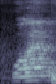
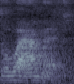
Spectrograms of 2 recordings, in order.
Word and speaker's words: Willamette: three Patricia green sellers 2008 Pinot Noir Reserve Willamette Valley what was the price on this again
